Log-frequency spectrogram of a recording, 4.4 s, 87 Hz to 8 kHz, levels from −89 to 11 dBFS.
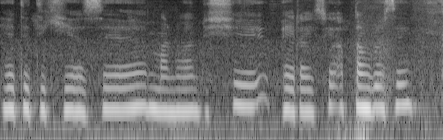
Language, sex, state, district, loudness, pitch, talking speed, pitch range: Nagamese, female, Nagaland, Dimapur, -17 LUFS, 235 Hz, 150 wpm, 225-250 Hz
